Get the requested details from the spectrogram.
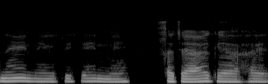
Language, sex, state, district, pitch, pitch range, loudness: Hindi, male, Chhattisgarh, Sarguja, 135 Hz, 130-140 Hz, -33 LUFS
